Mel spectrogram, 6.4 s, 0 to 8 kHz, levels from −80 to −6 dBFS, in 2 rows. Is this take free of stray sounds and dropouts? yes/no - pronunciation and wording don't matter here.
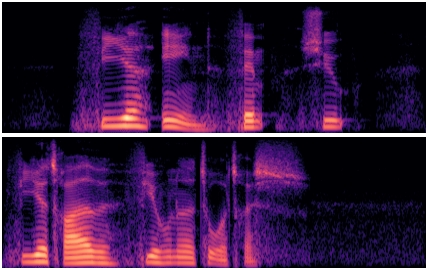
yes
